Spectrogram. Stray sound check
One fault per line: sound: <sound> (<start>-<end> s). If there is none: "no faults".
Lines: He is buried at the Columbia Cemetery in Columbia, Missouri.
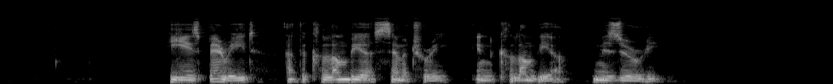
no faults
